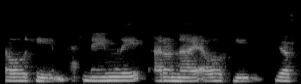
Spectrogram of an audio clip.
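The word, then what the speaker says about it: יהוה: Aleph, Dalet, Nun, Yud, and then Yud, He, Vav, He. which we pronounce Elohim, namely Adonai Elohim, you have begun.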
